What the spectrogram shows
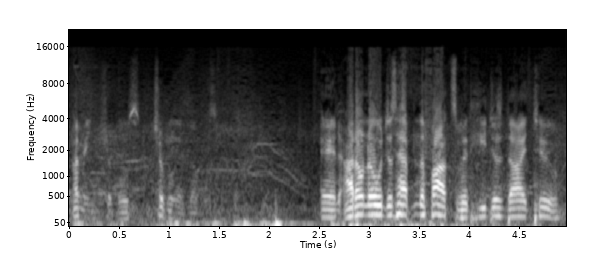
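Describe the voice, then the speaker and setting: A young esports commentator with a mid-range voice, lively intonation and brisk pace covers a video game tournament stream. He chats loosely, laughs often and answers chat between plays, while loud game music plays behind him.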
